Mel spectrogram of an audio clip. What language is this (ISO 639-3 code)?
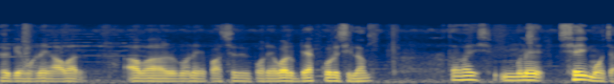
ben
